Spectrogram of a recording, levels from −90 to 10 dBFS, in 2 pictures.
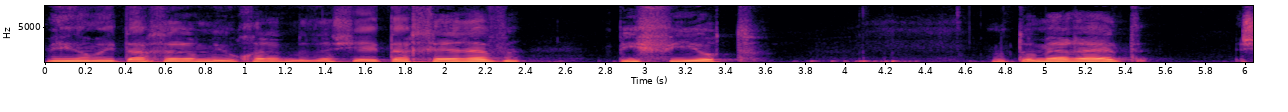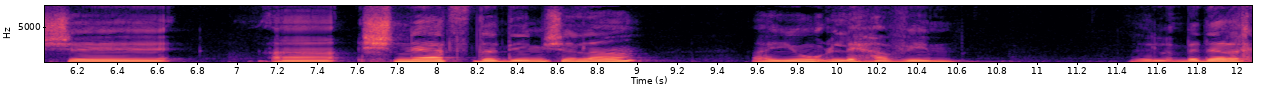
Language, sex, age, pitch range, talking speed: Hebrew, male, 20-39, 145-185 Hz, 95 wpm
